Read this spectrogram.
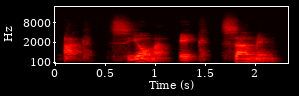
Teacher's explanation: la X representa dos sonidos, ac, la K y luego la S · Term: consonantes dobles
